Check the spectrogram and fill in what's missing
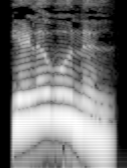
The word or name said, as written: ಎಳವೊನಲ್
